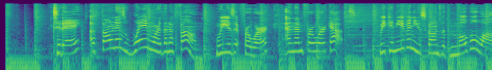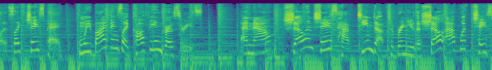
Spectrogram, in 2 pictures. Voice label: upbeat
